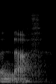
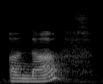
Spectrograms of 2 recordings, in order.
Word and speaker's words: enough: beginning of that word the stress is on the second syllable so the most important thing about enough is that you're stretching the nuff and that first syllable is reduced and short so you might use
